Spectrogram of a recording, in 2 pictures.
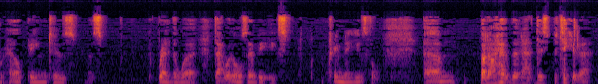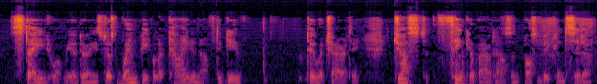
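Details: Adult man who states he has a stammer, described as a neurological condition with no cure; stuttering.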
